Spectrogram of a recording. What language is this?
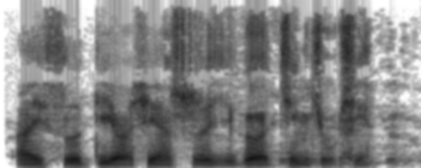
Chinese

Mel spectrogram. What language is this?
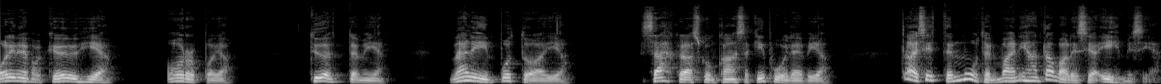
Finnish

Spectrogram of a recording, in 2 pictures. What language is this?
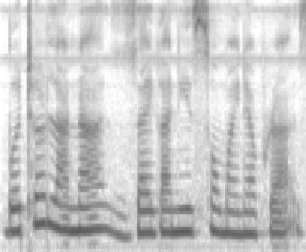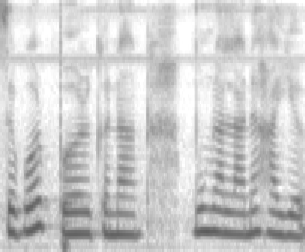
Bodo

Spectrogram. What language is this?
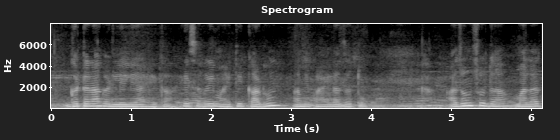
Marathi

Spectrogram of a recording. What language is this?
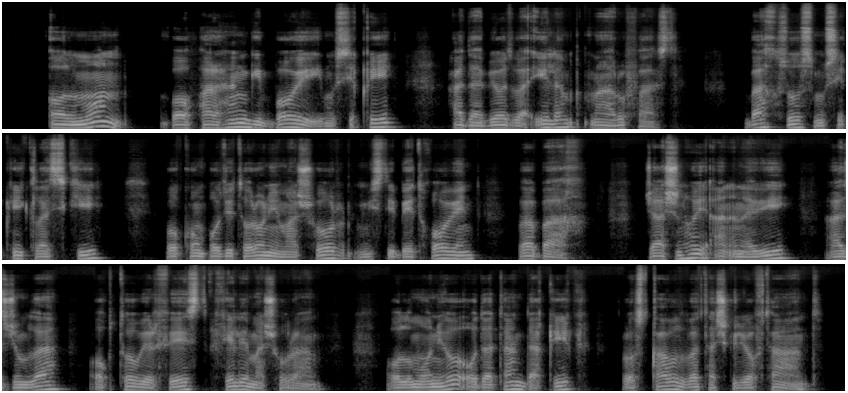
Bukharic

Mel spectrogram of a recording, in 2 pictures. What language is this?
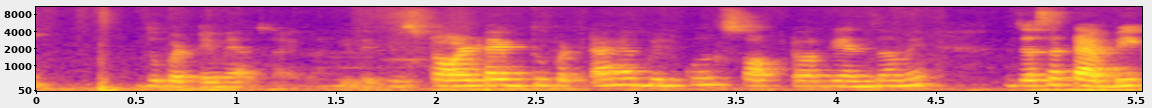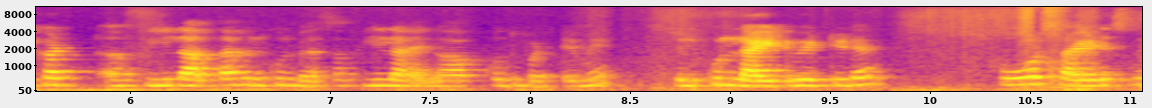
Hindi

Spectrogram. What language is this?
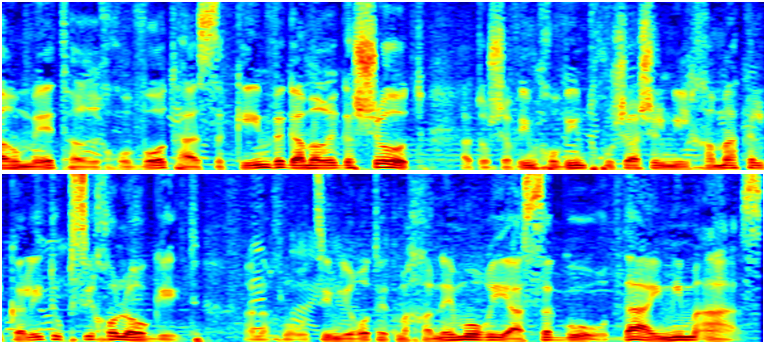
Hebrew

